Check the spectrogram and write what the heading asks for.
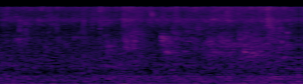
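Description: Faint, steady sizzling of masala-coated raw banana slices shallow-frying in oil in a pan.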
